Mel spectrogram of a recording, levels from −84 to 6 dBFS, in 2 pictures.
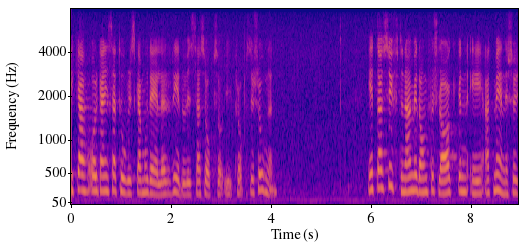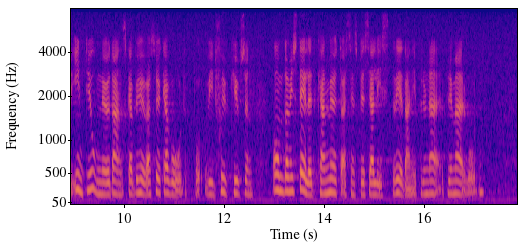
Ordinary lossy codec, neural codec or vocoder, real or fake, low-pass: none; none; real; none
